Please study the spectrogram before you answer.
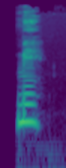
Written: med

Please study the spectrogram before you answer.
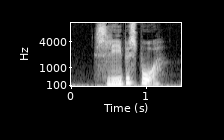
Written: slæbespor

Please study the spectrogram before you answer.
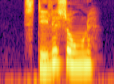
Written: stillezone

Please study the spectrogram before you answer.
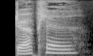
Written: dørplade

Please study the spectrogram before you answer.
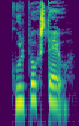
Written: guldbogstav

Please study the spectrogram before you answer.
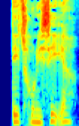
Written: detronisere

